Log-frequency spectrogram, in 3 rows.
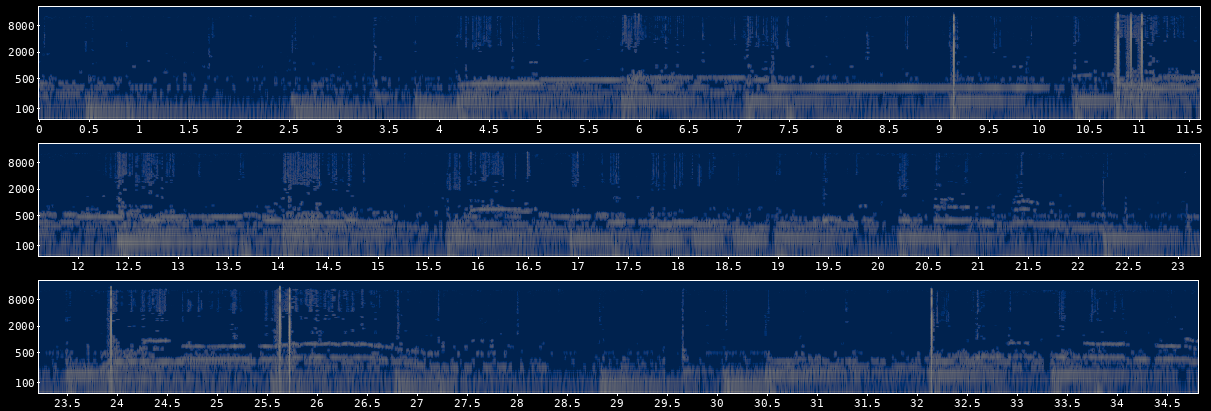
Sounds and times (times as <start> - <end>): Music: 0.0 - 34.8.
